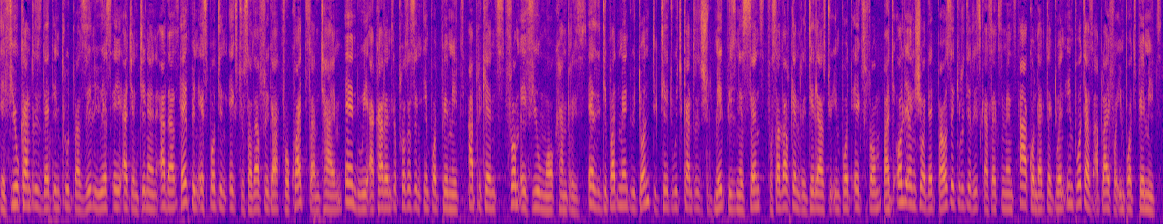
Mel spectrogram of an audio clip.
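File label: English; Egg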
